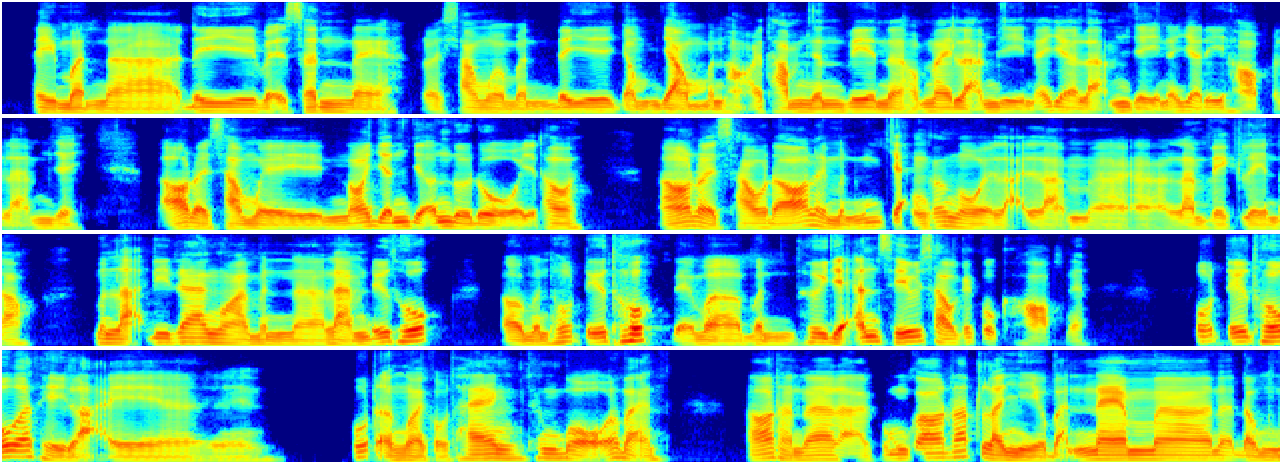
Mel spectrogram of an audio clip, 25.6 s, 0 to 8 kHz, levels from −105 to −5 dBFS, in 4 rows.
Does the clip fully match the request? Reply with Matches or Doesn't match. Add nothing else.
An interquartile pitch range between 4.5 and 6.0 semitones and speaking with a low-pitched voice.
Doesn't match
